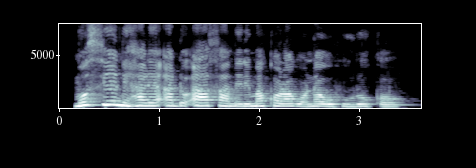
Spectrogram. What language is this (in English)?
Kikuyu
